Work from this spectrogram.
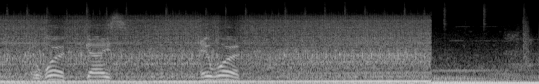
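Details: Completely dead car just started with an AutoOne jump pack: engine catches and settles into a steady, even low hum with no misses or knocks; running normally after the start.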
